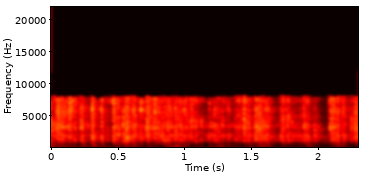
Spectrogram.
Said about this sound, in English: you hear that? Yeah, that's, that's me you, working. You're dialing them up. I'm working hard on my keyboard.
